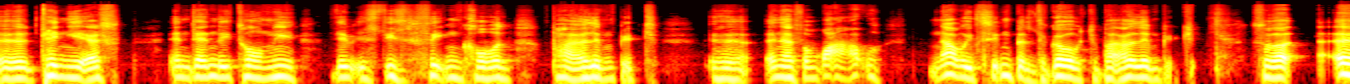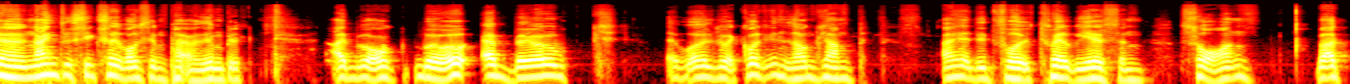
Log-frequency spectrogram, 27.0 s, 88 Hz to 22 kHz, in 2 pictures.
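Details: Dysarthria in an adult man born in 1968 with severe cerebral palsy caused by lack of oxygen at birth.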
